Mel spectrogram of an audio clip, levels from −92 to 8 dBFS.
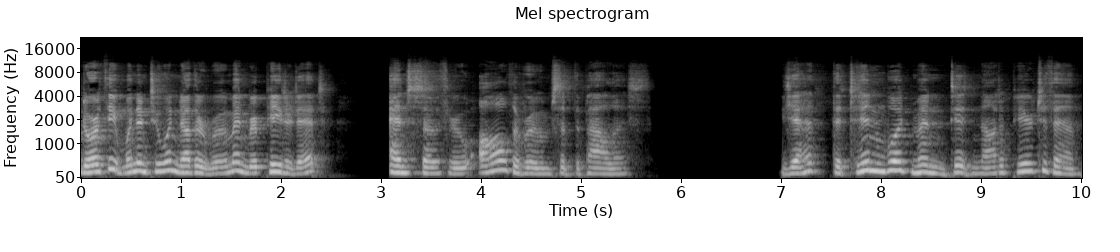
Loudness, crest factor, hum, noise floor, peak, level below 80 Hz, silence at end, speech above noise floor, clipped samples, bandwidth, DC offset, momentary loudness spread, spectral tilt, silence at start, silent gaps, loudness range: -22 LUFS; 16 dB; none; under -90 dBFS; -6 dBFS; -68 dBFS; 0 s; over 68 dB; under 0.1%; 11 kHz; under 0.1%; 10 LU; -5.5 dB/octave; 0 s; 2.86-3.09 s, 5.93-6.99 s; 7 LU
